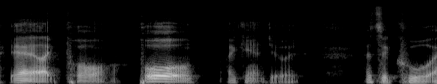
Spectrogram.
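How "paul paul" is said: put-on Liverpool accent. Mocking [name] calling [name], lightly Scouse.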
